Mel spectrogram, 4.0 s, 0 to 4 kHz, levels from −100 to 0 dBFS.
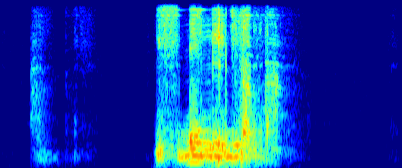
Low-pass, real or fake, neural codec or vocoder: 3.6 kHz; fake; codec, 44.1 kHz, 1.7 kbps, Pupu-Codec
